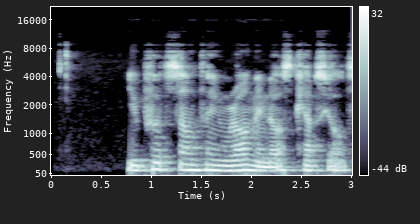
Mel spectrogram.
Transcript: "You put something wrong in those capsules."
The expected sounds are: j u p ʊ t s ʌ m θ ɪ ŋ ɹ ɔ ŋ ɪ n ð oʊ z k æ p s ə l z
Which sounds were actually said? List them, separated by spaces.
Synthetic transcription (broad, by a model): j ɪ p ʊ t s ʌ m θ ɪ ŋ ɹ ɔ ŋ ɪ n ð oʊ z k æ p s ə l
